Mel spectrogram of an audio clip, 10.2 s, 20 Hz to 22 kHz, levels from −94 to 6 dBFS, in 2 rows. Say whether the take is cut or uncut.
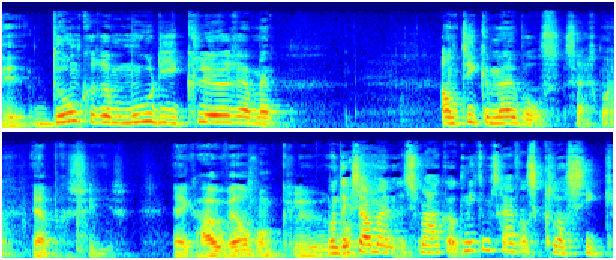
uncut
